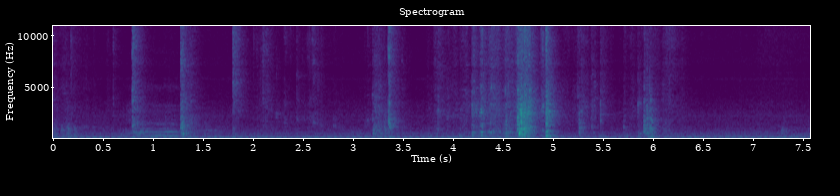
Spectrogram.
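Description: Eggs being cracked and dropped into a stainless steel pan, a few sharp taps, then a louder clatter about four and a half seconds in as a pulp egg tray is handled. A steady low hum runs underneath.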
